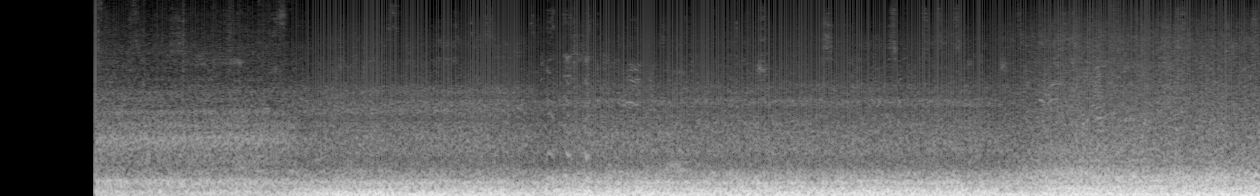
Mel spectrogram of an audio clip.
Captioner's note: airplane noise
